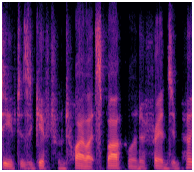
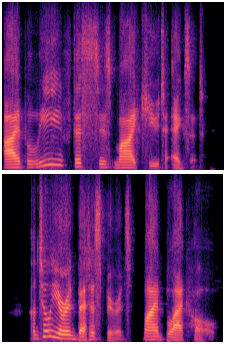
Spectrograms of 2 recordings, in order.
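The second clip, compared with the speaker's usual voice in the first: high, loud mock-polite; smug farewell; 6 semitones higher, 8 dB louder than usual. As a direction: tip an imaginary hat. Discord's smug exit line.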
